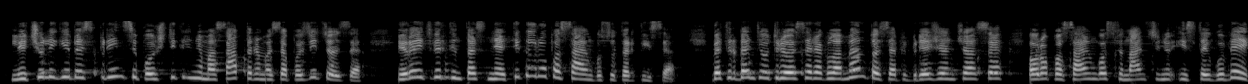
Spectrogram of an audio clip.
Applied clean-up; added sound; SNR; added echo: neural mask model DeepFilterNet 3.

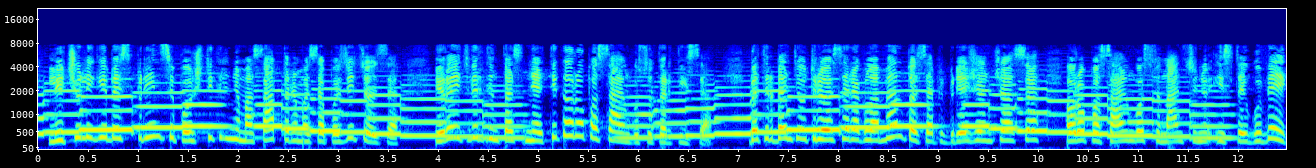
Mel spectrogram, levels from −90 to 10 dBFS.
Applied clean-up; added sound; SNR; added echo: none; Wind instrument, woodwind instrument; 1 dB; none.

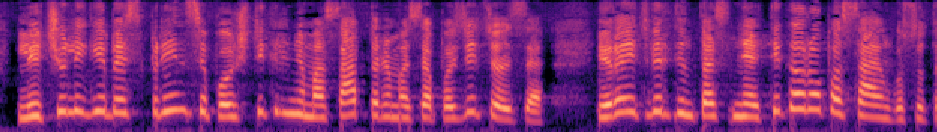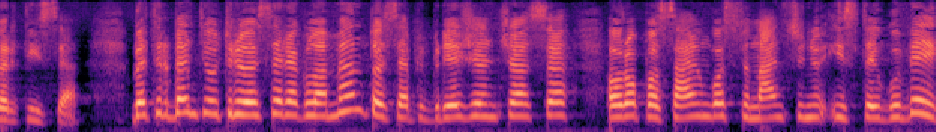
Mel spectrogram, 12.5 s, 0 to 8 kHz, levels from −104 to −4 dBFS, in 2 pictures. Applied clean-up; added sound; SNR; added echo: neural mask model Resemble Enhance denoiser.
